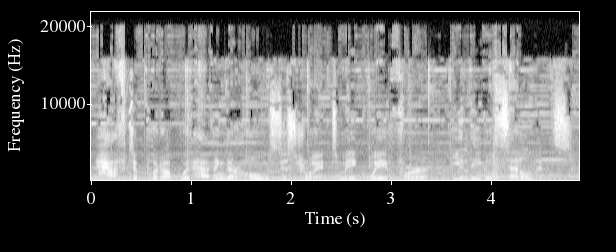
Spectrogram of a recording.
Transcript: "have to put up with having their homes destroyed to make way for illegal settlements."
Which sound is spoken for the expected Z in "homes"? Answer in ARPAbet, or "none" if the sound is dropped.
Z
